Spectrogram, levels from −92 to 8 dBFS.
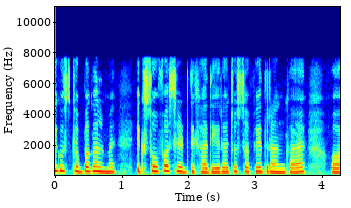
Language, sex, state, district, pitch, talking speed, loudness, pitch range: Hindi, female, Chandigarh, Chandigarh, 275 Hz, 210 wpm, -14 LUFS, 260-295 Hz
